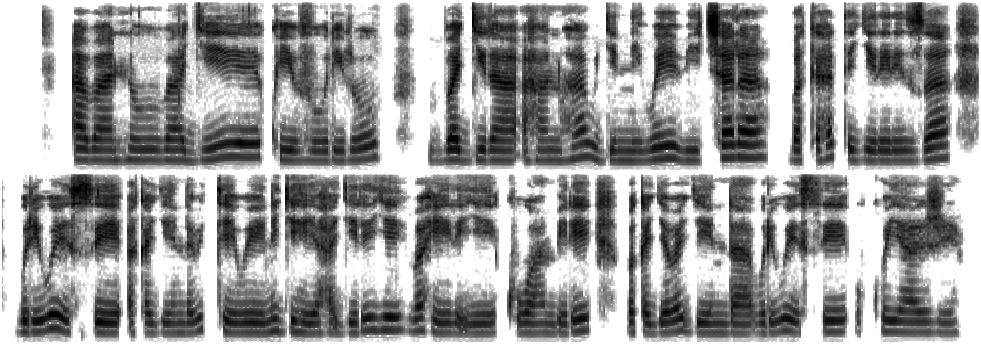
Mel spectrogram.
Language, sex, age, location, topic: Kinyarwanda, female, 18-24, Nyagatare, health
